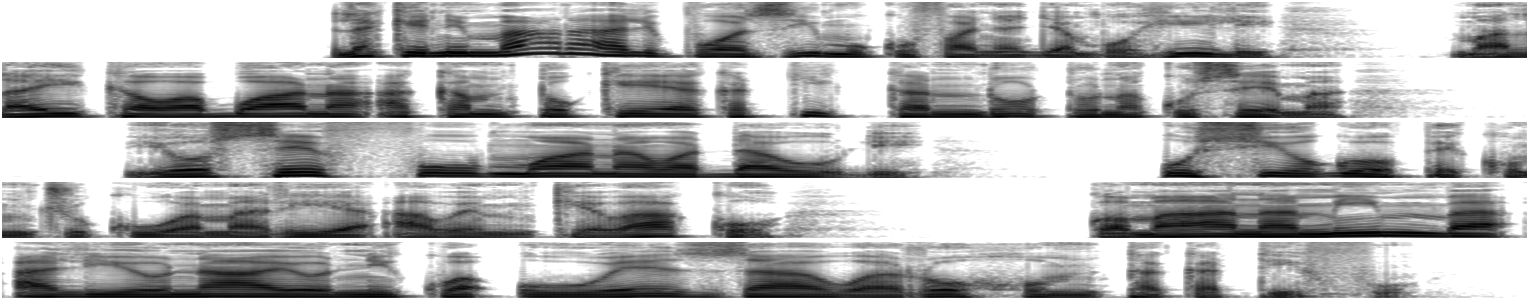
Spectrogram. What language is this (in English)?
Swahili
